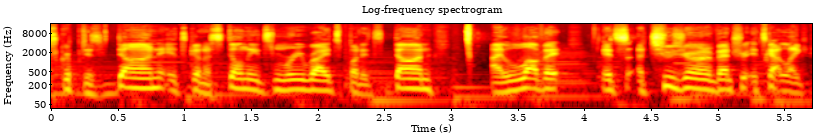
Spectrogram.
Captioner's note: kiss noise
